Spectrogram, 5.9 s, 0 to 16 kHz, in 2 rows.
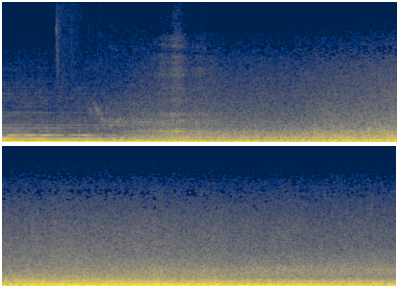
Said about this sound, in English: You have 52 unique recordings of the ocean. Is that right?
